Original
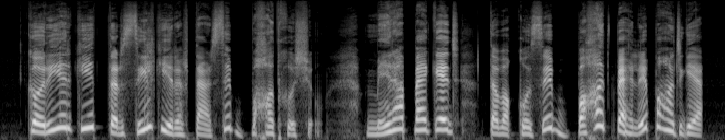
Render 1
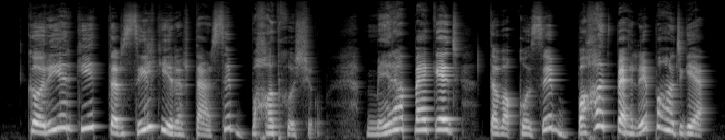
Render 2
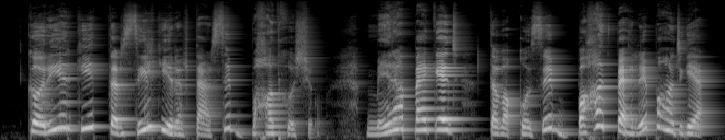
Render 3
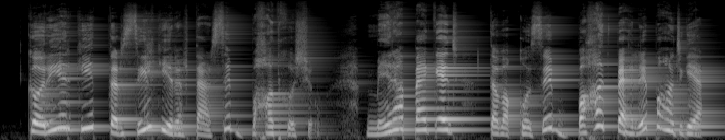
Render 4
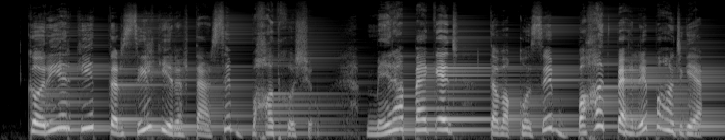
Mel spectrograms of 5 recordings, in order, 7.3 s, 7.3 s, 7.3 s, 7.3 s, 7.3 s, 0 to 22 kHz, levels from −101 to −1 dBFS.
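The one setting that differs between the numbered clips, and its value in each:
feedback comb, decay: 0.2 s, 0.43 s, 0.94 s, 2 s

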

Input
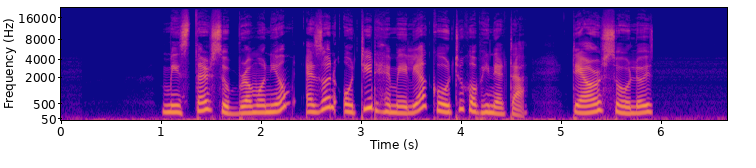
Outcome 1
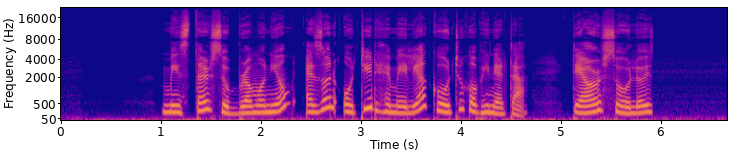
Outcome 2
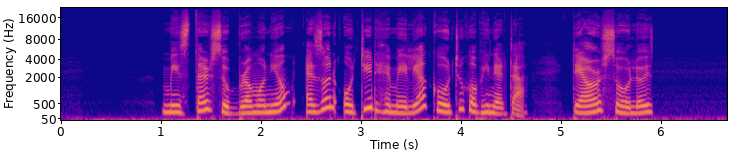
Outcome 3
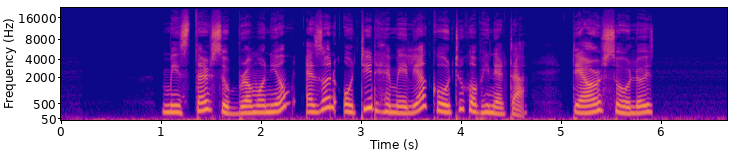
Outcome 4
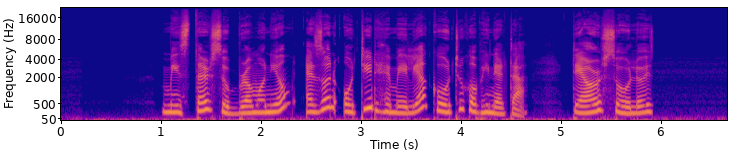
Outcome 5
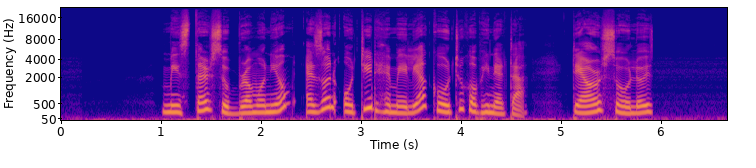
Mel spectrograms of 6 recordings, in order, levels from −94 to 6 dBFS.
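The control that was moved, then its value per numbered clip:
band-stop, frequency: 7.8 kHz, 170 Hz, 2.9 kHz, 430 Hz, 1.1 kHz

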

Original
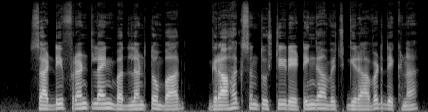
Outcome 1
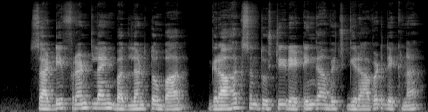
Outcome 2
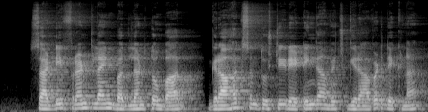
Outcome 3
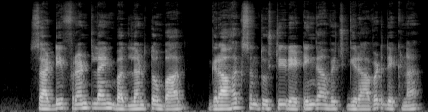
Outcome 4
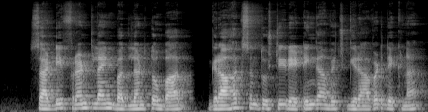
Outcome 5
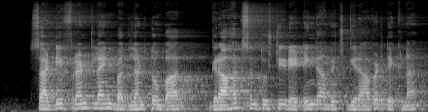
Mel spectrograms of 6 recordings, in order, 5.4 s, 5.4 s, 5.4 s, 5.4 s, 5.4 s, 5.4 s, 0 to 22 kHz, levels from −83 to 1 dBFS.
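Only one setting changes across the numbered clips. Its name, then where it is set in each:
gated-style reverb, gate: 150 ms, 350 ms, 100 ms, 220 ms, 510 ms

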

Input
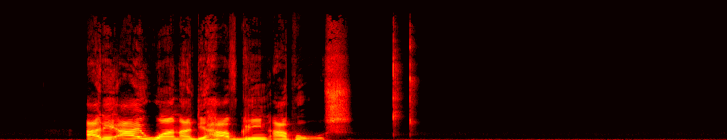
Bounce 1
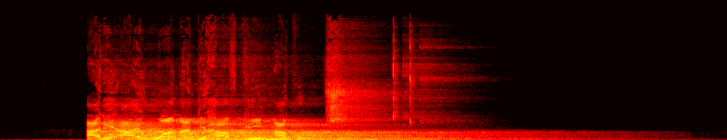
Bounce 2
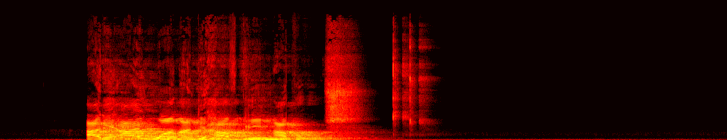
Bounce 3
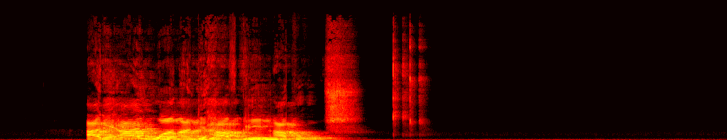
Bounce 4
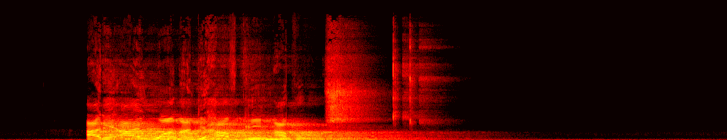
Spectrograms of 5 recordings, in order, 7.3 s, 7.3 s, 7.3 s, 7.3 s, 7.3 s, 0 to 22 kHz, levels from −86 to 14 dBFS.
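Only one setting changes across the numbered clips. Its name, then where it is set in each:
plate-style reverb, RT60: 5 s, 1.1 s, 0.51 s, 2.4 s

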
